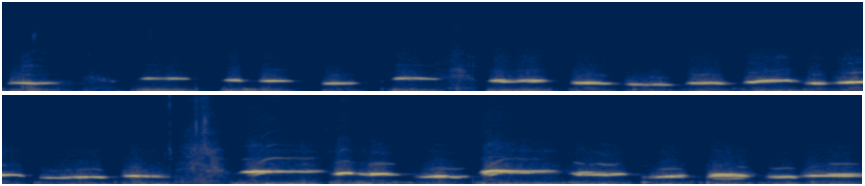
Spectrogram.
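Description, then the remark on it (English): A person whistles the theme song of a TV show, a cheerful, bouncy melody with a steady sequence of short and held notes that move up and down in a familiar tune-like pattern, with no talking. “And I can't whistle, but I'm going to do it anyway.”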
